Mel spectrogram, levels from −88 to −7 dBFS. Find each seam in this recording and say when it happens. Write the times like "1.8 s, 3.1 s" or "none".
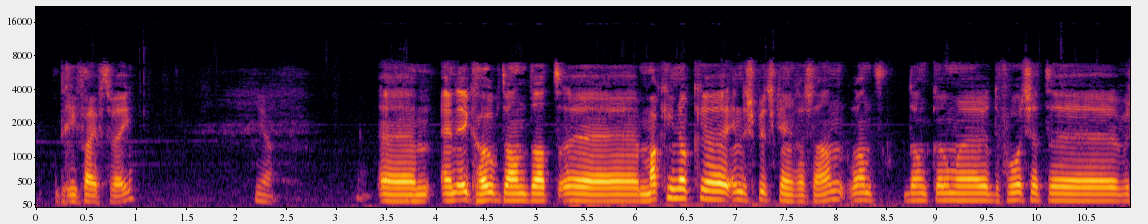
none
